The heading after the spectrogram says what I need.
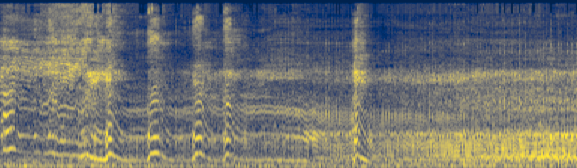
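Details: Nitro RC buggy engine after LRP exhaust leak fixed, still tuning: buzzy blips settling back, then steady high rev, clean response; normal running until it ran out of fuel.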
